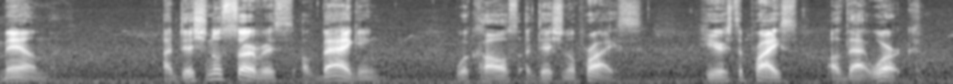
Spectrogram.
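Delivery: low, polite, courteous, businesslike professional voice. Retelling how the speaker answered a woman, in a polite professional voice. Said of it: "I informed her in my professional voice".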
